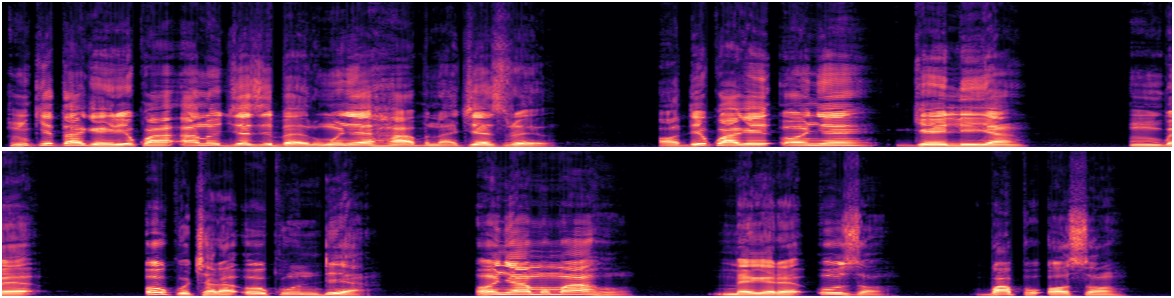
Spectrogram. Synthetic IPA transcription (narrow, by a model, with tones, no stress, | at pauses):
ŋ̩˦kɪ˦ta˦ɡe˨ɾi˦kʷa˦a˦nʊ˦d͡ʒe˦zi˦be˨lŋʷu˦ɲe˦ɦa˦˨bna̰˨d͡ʒe˦zɾḛ˨l | ɔ˨dɪ˦kʷa˦ɣɪ˦ʔo˦ɲe˦ɡe˦li˦ja˦ | ŋ͡m̩˨ɡ͡be˨ | o˦kʷu˨t͡ʃa˨ɾa˨ʔo˦kʷu˦n̩˦dɪ˦a̰˨ | o˦ɲe˦a˦mʊ˦ma˦a˦ɦʊ̰˨ | me˨ɣe˨ɾe˨ʊ˦zɔ̰˨ | ɡ͡ba˦pʊ˨ʔɔ˦sɔ˦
